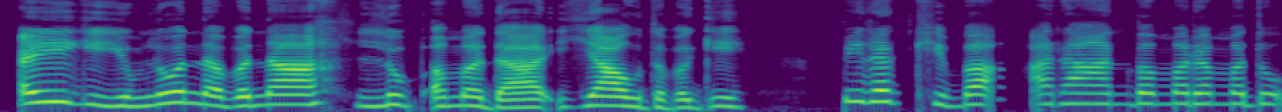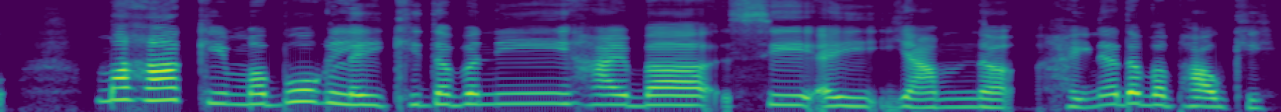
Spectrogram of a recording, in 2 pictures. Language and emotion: Manipuri, disgusted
